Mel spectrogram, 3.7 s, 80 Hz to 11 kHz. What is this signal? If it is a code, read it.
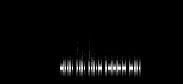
Morse code, heard as a keyed tone, about 47 wpm, 700 Hz. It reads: 6H41B
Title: Five Challenging Letter-Number Combinations 50wpm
